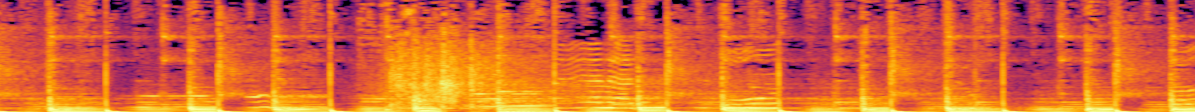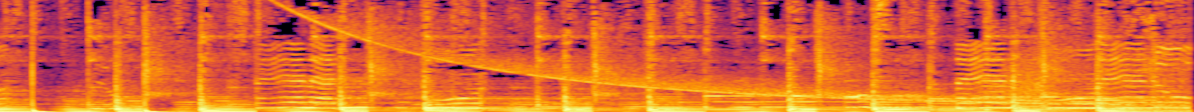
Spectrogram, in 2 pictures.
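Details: Steady electronic dance music with a thumping beat and a long falling synth sweep, with no animal voices.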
